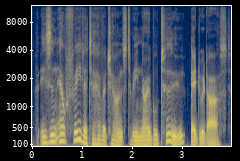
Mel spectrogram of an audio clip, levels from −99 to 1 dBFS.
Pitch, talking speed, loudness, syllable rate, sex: 115 Hz, 195 wpm, -16 LUFS, 5.1 syllables/s, male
